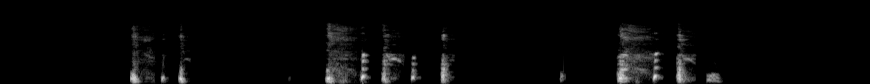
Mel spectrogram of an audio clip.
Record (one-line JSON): {"three_cough_length": "8.7 s", "three_cough_amplitude": 26413, "three_cough_signal_mean_std_ratio": 0.21, "survey_phase": "beta (2021-08-13 to 2022-03-07)", "age": "45-64", "gender": "Female", "wearing_mask": "No", "symptom_cough_any": true, "symptom_runny_or_blocked_nose": true, "symptom_shortness_of_breath": true, "symptom_abdominal_pain": true, "symptom_diarrhoea": true, "symptom_fatigue": true, "symptom_fever_high_temperature": true, "symptom_headache": true, "symptom_other": true, "symptom_onset": "3 days", "smoker_status": "Never smoked", "respiratory_condition_asthma": false, "respiratory_condition_other": false, "recruitment_source": "Test and Trace", "submission_delay": "2 days", "covid_test_result": "Positive", "covid_test_method": "RT-qPCR", "covid_ct_value": 23.3, "covid_ct_gene": "ORF1ab gene"}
